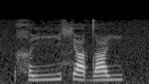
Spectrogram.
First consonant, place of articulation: uvular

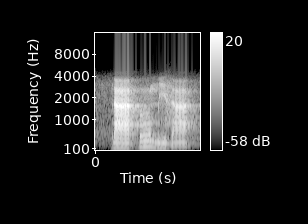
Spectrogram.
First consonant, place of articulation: alveolar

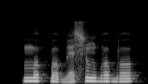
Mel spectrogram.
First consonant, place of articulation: labial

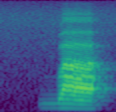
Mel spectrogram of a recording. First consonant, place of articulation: labial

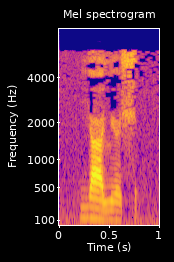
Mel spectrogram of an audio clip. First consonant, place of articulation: palatal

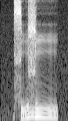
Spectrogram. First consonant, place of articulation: alveolar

